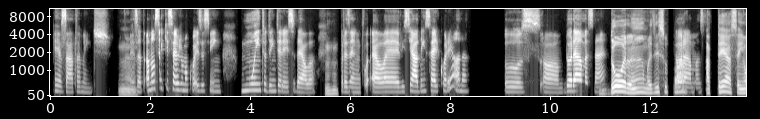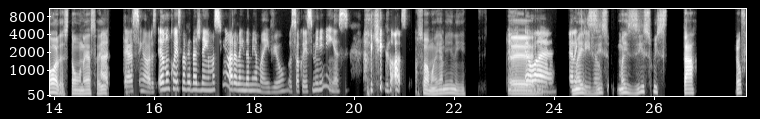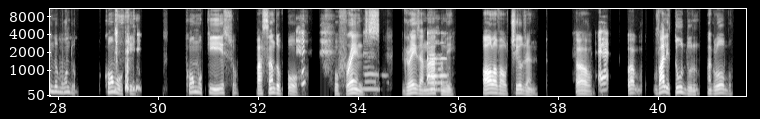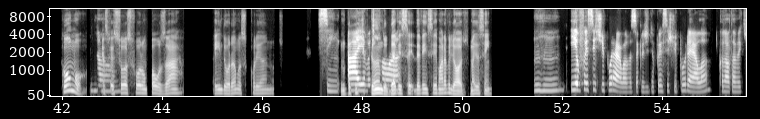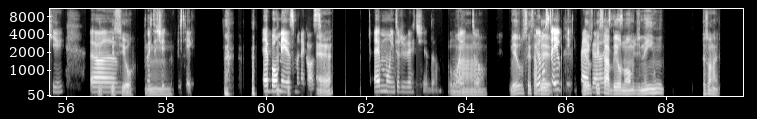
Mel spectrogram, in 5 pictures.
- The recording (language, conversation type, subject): Portuguese, podcast, Como você costuma pedir ajuda quando precisa?
- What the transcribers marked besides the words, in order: tapping; laughing while speaking: "que gosta"; other background noise; laugh; laugh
